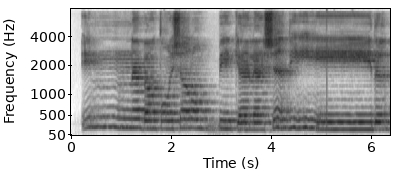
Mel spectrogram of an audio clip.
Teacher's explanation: بطش میں طا ساکن ہے، اس پہ قلقلہ ہے · ان میں نون مشدد پہ غنہ ہے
